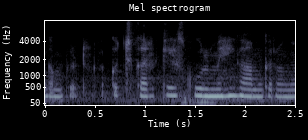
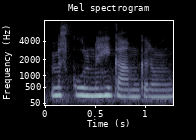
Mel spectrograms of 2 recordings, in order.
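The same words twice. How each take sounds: First: Same words, now unvoiced whisper; whispered restatement. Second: Said in the usual way. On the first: Real, not acted. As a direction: drop to a whisper to repeat. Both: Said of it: "repeated in a whisper".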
